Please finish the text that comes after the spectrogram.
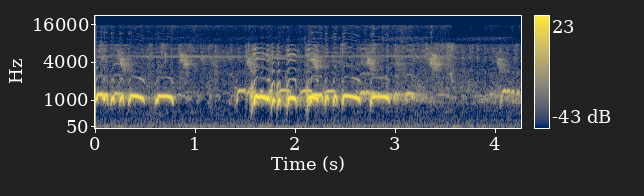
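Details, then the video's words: Zebra dove of local stock, big-voiced and often singing, used as a lure to get other doves calling: a short rolled phrase, a pause, then a longer string of fast, bouncing coos fading out. "Perkutut Lokal Gacor Suara Besar Pancingan Burung Perkutut Agar Cepat Bunyi"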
